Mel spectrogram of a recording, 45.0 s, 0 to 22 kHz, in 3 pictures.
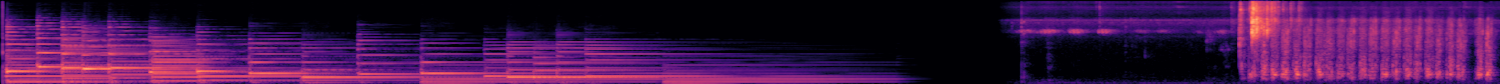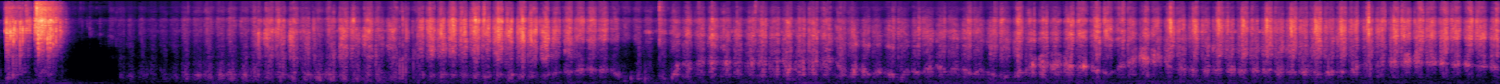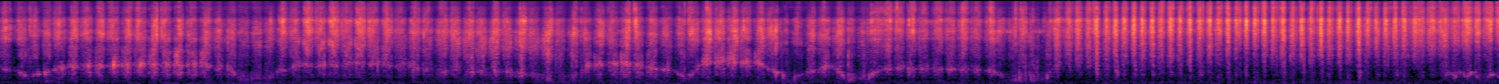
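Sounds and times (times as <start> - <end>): toothbrush scrubbing teeth: 12.4 - 44.9.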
